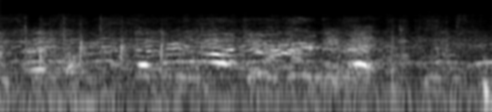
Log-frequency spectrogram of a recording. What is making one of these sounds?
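Young women cheer and shout loudly in short bursts.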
